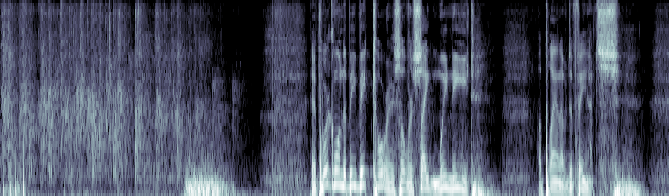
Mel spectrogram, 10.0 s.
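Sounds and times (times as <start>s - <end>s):
audience clapping: 0.0s - 3.7s
speech: 4.7s - 7.4s, 8.0s - 9.6s.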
